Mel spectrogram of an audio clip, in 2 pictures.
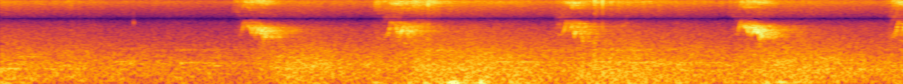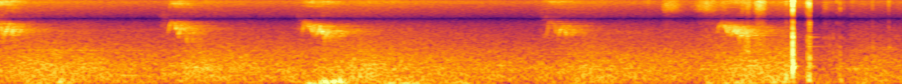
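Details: In the morning a bird repeats short, sharp, downward-slurred chirps about once a second, evenly spaced, with a brief loud click near the end.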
